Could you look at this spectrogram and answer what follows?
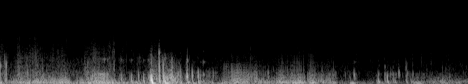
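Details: Own stomach recorded after exercising and calming down; low rumbling, gurgling sounds with a brief louder gurgle: stomach growling (borborygmi), ordinary bowel sounds.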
